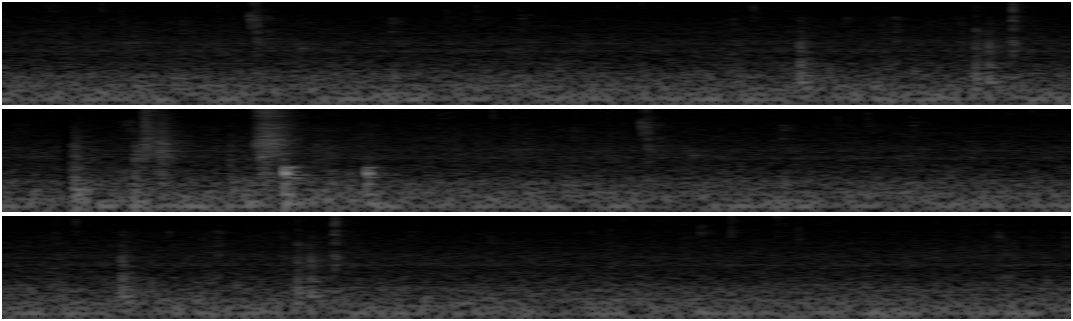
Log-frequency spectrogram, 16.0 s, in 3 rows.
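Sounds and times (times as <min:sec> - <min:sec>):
person chewing food: 0:00.3 - 0:05.2.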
